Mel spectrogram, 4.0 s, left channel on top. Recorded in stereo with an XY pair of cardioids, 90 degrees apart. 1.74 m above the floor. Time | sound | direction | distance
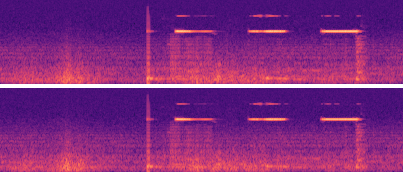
1.5 | a fire alarm | 20° left | ?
